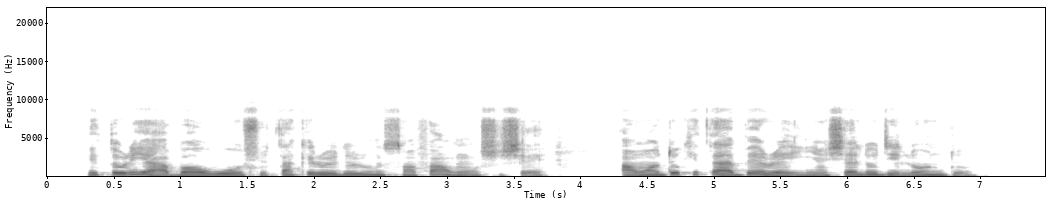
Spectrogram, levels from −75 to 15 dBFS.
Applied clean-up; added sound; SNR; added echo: none; none; none; none.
